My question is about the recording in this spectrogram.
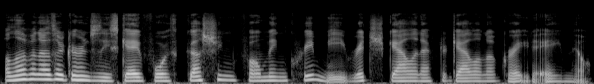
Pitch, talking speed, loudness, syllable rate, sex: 170 Hz, 160 wpm, -20 LUFS, 4.7 syllables/s, female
